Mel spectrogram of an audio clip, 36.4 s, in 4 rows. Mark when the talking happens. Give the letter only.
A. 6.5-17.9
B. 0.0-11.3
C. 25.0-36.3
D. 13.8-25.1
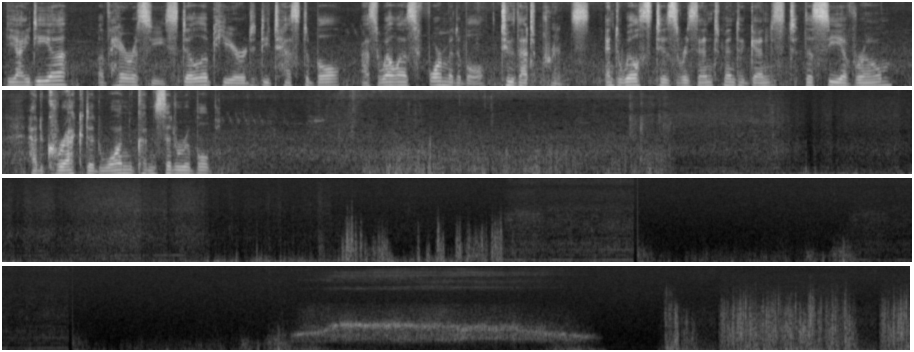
B.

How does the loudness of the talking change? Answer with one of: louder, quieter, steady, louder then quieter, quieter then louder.
steady.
